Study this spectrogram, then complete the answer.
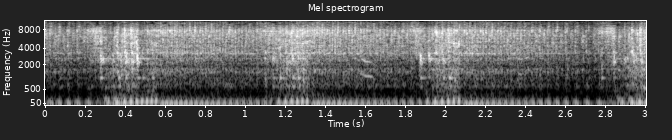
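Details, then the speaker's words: Kubota L722 three-cylinder diesel (about 0.8 L) screams at high revs with rhythmic surges right after starting. It is a diesel runaway with no throttle control, and the levers do nothing. Owner suspects the injection pump plunger is stuck at full. "So, as you saw earlier in the video, it was as soon as I started the engine, it revved uncontrollably, and I had no throttle control."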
